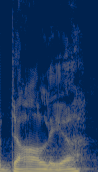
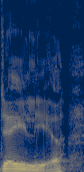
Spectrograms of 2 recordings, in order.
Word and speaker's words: dahlia: knew perfectly well that it should be called a Dahlia as in Roald Dahl but at the same time he wanted daihlia partly because it had become the pronunciation and partly because what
